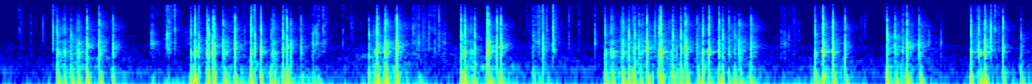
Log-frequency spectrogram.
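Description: Long nails of both hands tap and scratch across the gold crocodile-embossed faux leather surface of a flat box or book. Bursts of rapid, crisp clicking and scratchy rustling come in clusters, separated by brief quiet gaps.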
